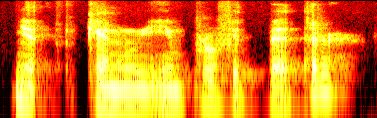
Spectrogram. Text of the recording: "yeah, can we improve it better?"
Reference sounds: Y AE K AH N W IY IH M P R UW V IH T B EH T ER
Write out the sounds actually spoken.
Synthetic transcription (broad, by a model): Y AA K AH N W IY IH M P R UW F IH T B EH T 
